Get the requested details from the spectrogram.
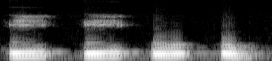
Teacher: तो सबसे पहले अगर हम संवृत सर की बात करें संवृत स्वर तो जिसके उच्चारण में बहुत कम मुंह खुलता है। बड़े आसानी से हम बोल देते हैं ज्यादा मुंह खोलने की आवश्यकता नहीं होती है।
